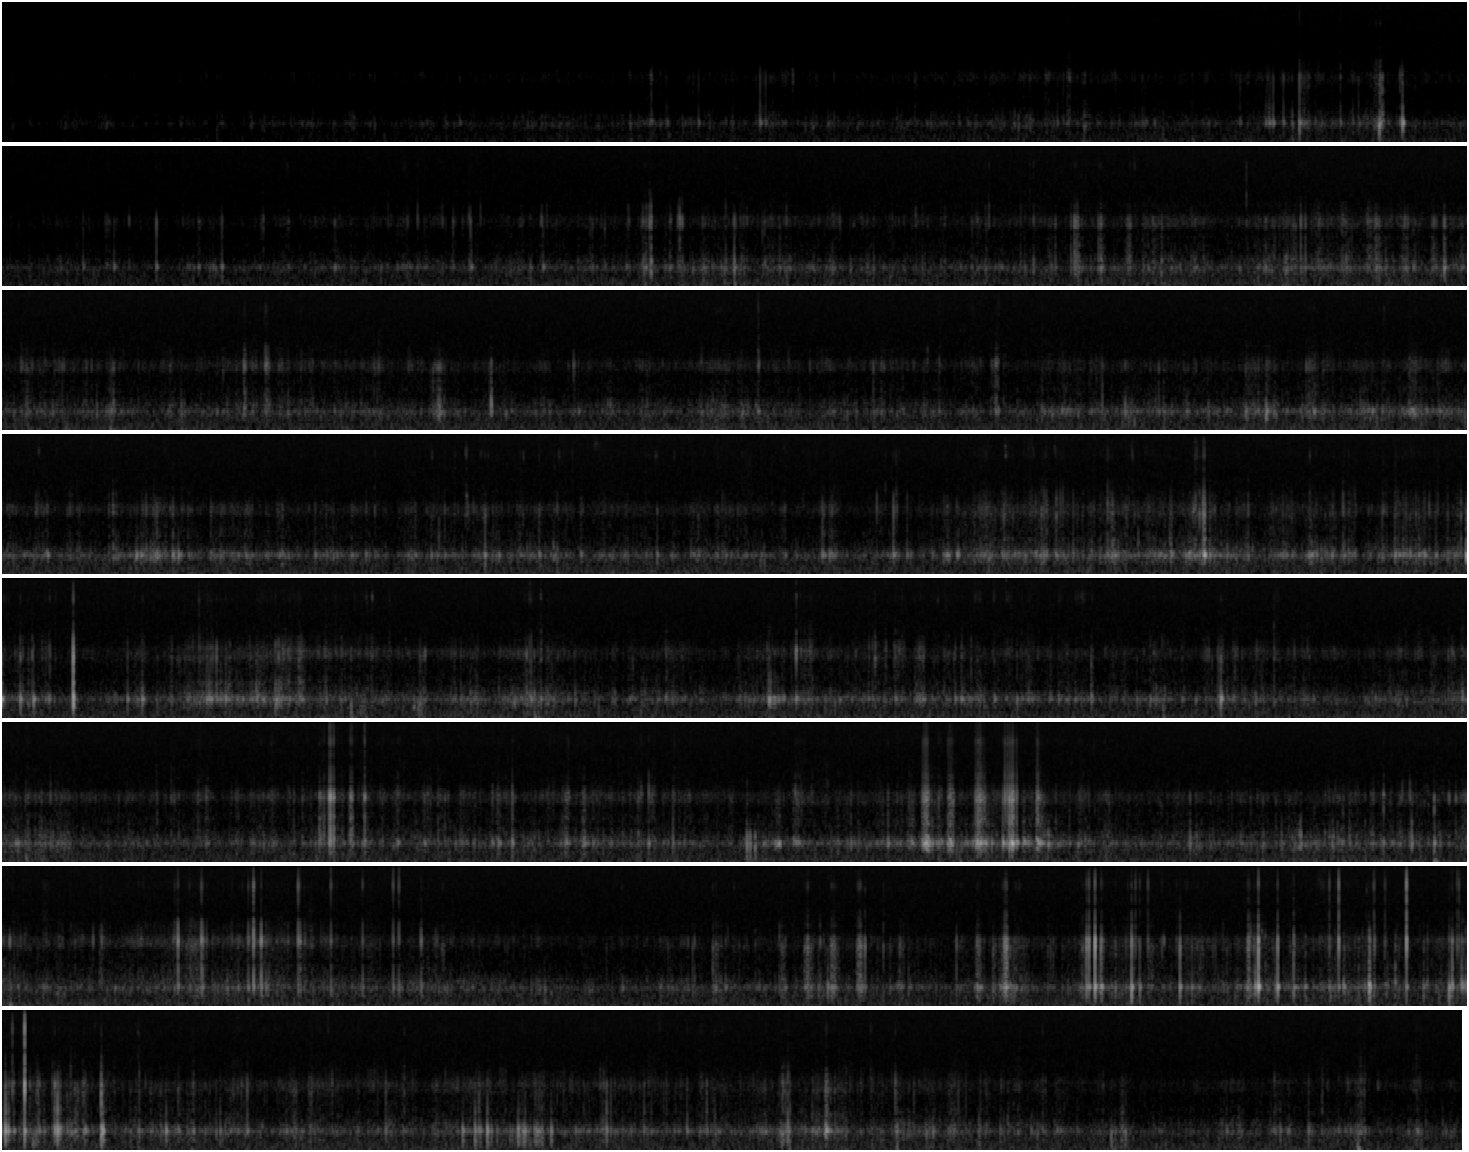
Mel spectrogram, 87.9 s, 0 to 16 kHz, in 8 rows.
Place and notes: Poncey-sur-l'Ignon, France - Seine spring and gammarids
This is the Seine river spring. The river is 777,6 km long. I walked along it during one year and 3 month, I Went everywhere on it. This recording is the first centimeter of the river. It's the Seine spring. In the streamlet, there's a lot of gammarids rummaging into the water, the ground and the small algae. This is the precious sound of the spring.
29 July 2017, 14:30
